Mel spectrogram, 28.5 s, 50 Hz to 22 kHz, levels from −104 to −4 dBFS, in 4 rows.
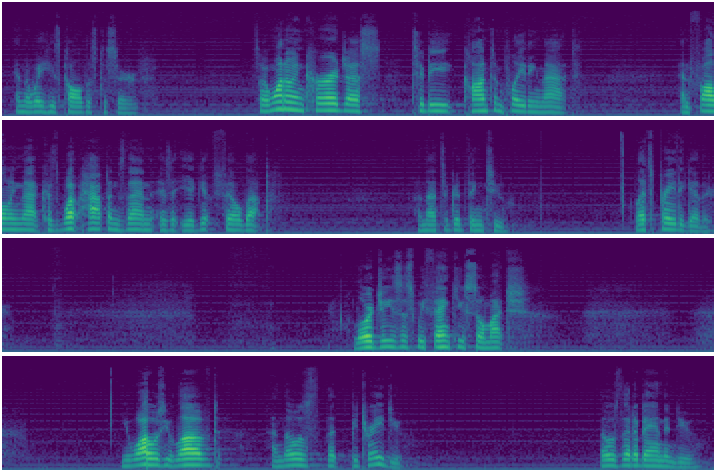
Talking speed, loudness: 125 wpm, -39 LUFS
